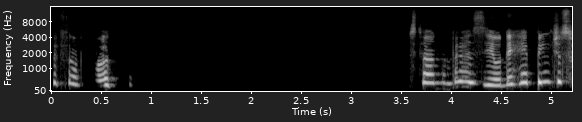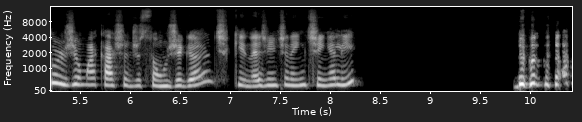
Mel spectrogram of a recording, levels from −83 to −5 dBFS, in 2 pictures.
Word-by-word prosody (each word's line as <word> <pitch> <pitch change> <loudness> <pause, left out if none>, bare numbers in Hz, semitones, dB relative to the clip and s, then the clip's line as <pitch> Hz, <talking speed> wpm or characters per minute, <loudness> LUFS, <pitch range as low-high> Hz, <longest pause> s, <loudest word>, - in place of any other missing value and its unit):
nem 375 - -11
sou 330 -3 -10
fã. 255 +4 -4 3.0
Só 380 -1 -5
no 370 -1 -17
Brasil. 375 -10 -5
De 310 - -2
repente 400 +5 -3
surgiu 325 -7 +2
uma 290 -1 -3
caixa 275 -1 +1
de 250 +1 -7
som 240 -1 -1
gigante 260 - -2
que, 280 -3 -4
né, 230 -1 0
a - - +1
gente 270 +2 -2
nem 265 +1 -1
tinha 275 -1 -2
ali. 295 +9 -1 1.6
Exato! 315 -2 +8
290 Hz, 125 wpm, -23 LUFS, 265-370 Hz, 3.0 s, Exato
